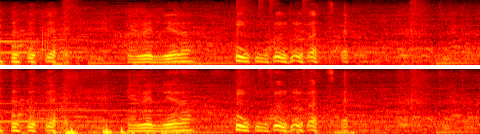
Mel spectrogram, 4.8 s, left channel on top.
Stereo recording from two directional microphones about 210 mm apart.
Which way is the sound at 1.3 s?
15° right (ahead or behind).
